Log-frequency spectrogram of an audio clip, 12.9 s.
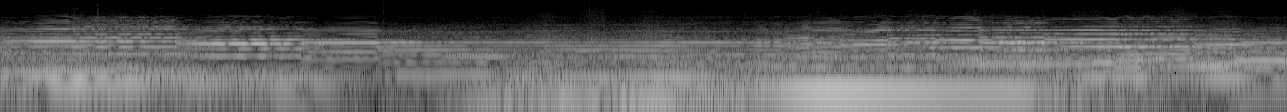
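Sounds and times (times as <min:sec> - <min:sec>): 
oboe: 0:00.0 - 0:12.8.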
